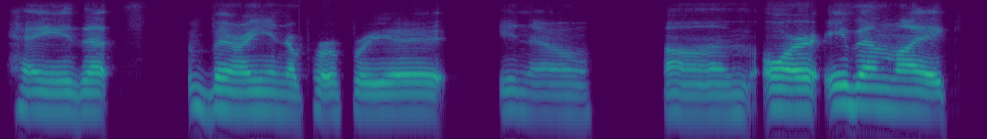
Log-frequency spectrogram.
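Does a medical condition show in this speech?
Yes: cerebral palsy.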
